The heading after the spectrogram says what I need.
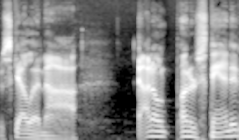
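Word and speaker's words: Sklenar: What a badass last name, Scalena. I don't understand it. If you read it, it's not pronounced that way, but it's just so cool.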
